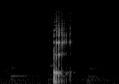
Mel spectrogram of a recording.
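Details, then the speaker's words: A single short burp from a woman during a livestream, over faint background music. She tells viewers she burps a lot. "um excuse me also for everyone who's new here I do burp a lot"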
